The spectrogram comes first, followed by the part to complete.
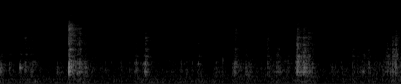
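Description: Russian dwarf hamster eating and handling food inside a clear plastic tunnel: a few faint, irregular clicks.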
